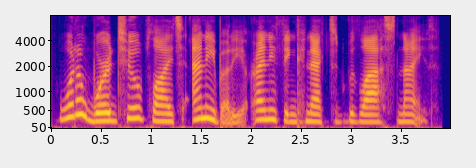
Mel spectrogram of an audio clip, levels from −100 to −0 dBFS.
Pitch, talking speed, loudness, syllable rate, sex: 230 Hz, 195 wpm, -16 LUFS, 5.8 syllables/s, female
